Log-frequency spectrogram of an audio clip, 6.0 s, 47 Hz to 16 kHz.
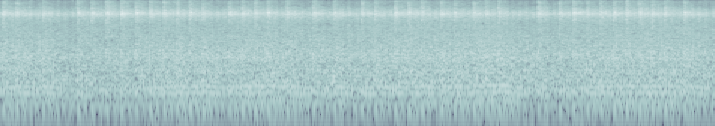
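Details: Briggs 158cc mower engine after a carburetor change: fast steady drone with a rough, ragged edge; poor running despite running great at first, cause unknown.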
